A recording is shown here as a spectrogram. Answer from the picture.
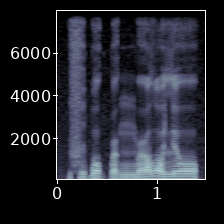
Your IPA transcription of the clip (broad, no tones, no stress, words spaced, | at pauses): fiɓok͡pə˞ ŋ͡mə˞lˠu lʲo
